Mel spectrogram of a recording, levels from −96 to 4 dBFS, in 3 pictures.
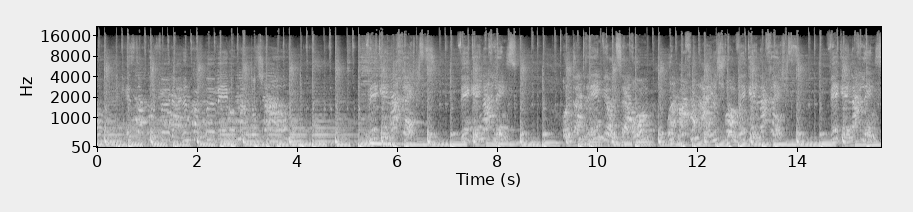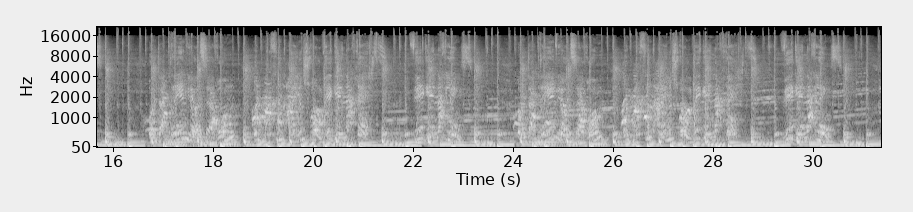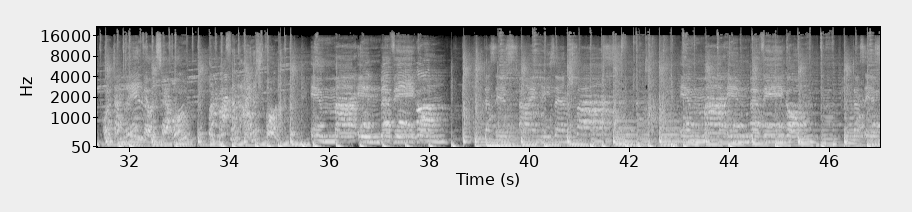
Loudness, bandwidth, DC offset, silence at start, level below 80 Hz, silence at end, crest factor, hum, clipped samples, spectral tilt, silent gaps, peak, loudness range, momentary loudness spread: -11 LUFS; over 20 kHz; under 0.1%; 0 s; -18 dBFS; 0 s; 10 dB; none; under 0.1%; -4 dB/octave; none; 0 dBFS; 1 LU; 4 LU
